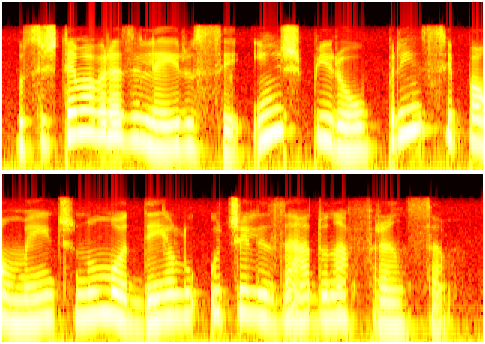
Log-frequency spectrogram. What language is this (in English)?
Portuguese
